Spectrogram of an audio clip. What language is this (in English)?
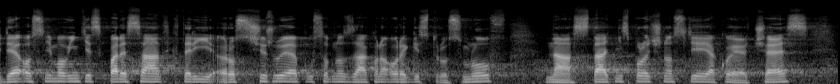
Czech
